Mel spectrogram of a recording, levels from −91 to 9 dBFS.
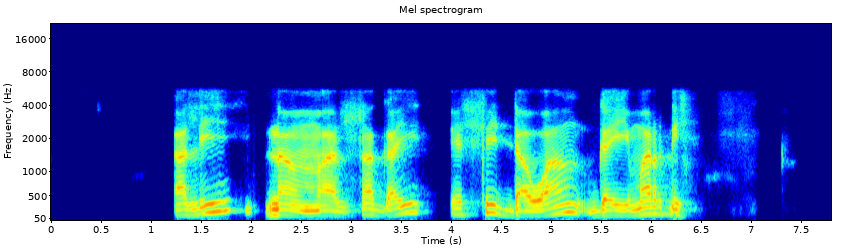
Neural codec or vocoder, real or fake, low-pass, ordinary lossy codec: codec, 24 kHz, 1.2 kbps, DualCodec; fake; 5.4 kHz; Opus, 16 kbps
